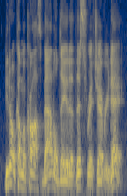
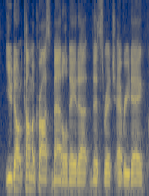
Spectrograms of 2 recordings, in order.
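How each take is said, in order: First: It is said in a Western cowboy accent. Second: It is said in a mechanical robot voice. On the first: The speaker calls it wrong. "Pythagoras doesn't have a, a Western accent" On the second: The speaker calls it right. "I'm gonna do a robo voice for this guy"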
